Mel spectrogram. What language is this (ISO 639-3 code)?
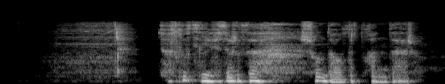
bak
